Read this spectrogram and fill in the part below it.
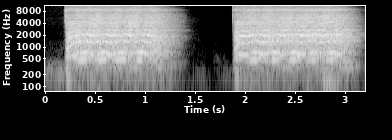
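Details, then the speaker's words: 2005 Honda CBR1000RR, rebuilt engine just installed with oil, fluids and battery, starter fitted by mechanic: two presses give a high, even whir with no compression beat, starter spins freely without turning the engine; starter clutch or improper connection suspected. "Doesn't sound like the motor's turning, eh? Something's not properly connected."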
